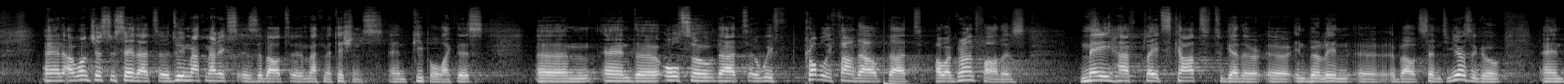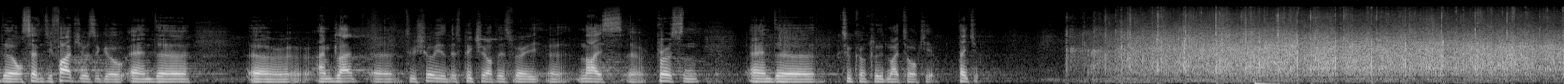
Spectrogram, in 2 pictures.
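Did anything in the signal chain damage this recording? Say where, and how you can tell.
Yes. There's a DC step at 8.84 s, most likely at the converter or analogue input stage. The zero line jumps by about -16 dBFS, giving a single low thump, then drifts back as a 2 Hz high-pass bleeds the offset away while the sound carries on.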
